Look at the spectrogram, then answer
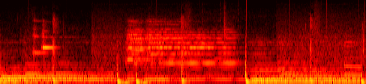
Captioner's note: ding; success trumpet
